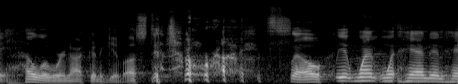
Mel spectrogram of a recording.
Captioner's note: chuckles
